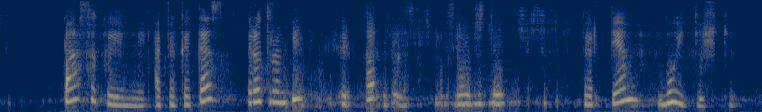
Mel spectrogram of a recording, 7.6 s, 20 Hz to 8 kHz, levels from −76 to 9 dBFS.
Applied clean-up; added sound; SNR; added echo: neural separator model SepFormer DNS4.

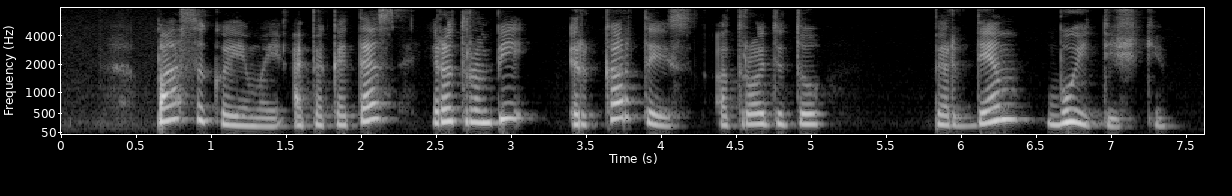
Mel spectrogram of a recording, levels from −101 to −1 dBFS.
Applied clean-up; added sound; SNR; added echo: none; none; none; none.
